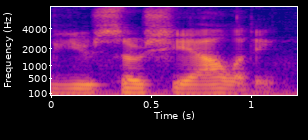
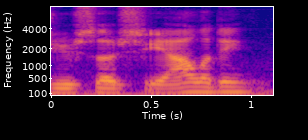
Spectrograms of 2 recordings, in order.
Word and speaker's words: eusociality: So what exactly is eusociality? Pretty sure that's how you pronounce it, because it's true sociality. It's EU, I'm pretty sure, is the Greek for true. Let me look that up real quick.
